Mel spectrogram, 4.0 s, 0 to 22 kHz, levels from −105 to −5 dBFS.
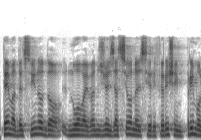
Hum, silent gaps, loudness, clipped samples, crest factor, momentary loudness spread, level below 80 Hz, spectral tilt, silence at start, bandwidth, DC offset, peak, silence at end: none; none; -29 LUFS; under 0.1%; 20 dB; 4 LU; -76 dBFS; -4 dB/octave; 0.05 s; 8 kHz; under 0.1%; -8 dBFS; 0 s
